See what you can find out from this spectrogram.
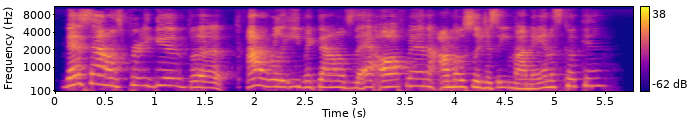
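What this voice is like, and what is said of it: Country woman voice. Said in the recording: “you sound like a country woman”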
